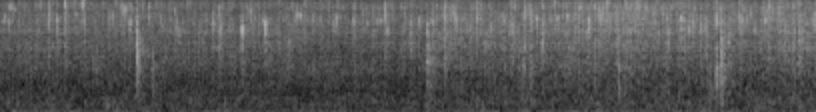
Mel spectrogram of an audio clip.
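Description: Red snapper deep-frying in plenty of hot oil in a pan, giving a steady, close crackling sizzle with bright pops scattered throughout and no voices.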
